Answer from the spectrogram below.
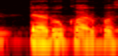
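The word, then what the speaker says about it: Pterocarpus: यहाँ पे पी जो है साइलेंट है, टेरोकार्पस इसको हम बोलते हैं, जो कि शॉर्ट में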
